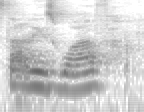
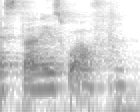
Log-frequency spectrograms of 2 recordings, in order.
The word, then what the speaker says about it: Stanisław: It's Stanisław. What? Yeah. Stanisław? Yeah, Stanisław. Okay, well there's an L in there, but that's obviously not how it's pronounced.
